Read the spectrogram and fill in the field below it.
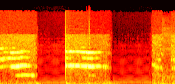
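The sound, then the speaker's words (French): A cat named Loustique meows plaintively three times at night in a house, each cry long and drawn out with pauses of silence between, fairly loud, the last one cut short. “Cette nuit-là, quand la porte de la maison s'est fermée sur les ambulanciers qui m'emmenaient aux urgences, il s'est mis à pleurer.”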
